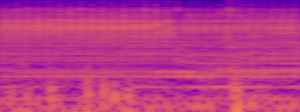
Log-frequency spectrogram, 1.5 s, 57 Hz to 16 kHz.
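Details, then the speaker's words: 1958 Packard 58L sitting since Christmas, engine off, ignition switched on: rapid steady low buzz and ticking as the electric fuel pump primes and fills the carburettor normally before start-up. "I'm going to turn on the ignition. You can hear the fuel pump"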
